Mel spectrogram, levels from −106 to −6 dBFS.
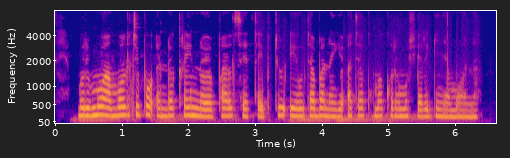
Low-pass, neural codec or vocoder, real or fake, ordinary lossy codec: none; none; real; none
